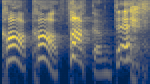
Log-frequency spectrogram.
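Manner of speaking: very high, loud crow voice with caws. The speaker announces an impression and does a cawing crow impression. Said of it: "I'm gonna do an impression".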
